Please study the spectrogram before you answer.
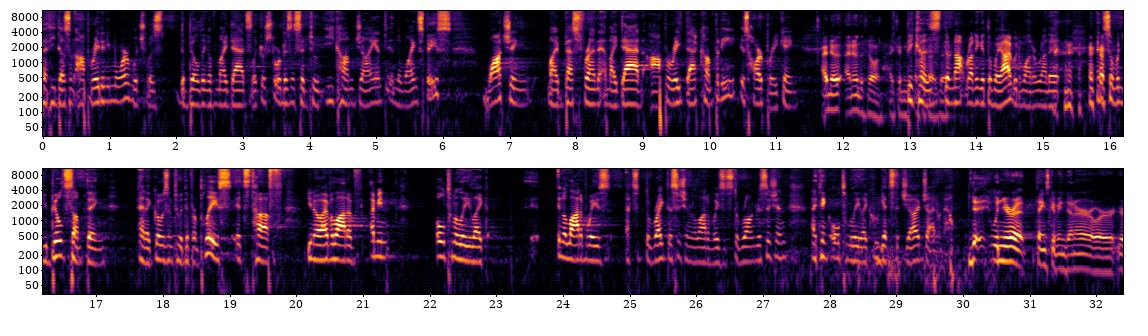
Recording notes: a keynote I did a few weeks back at Transparency19 WavesSide Chat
